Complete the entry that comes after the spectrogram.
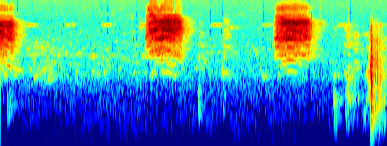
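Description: A bird calling over and over, a short call about every second and a half, three times in all. Near the end, a single sharp knock, the loudest sound here.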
